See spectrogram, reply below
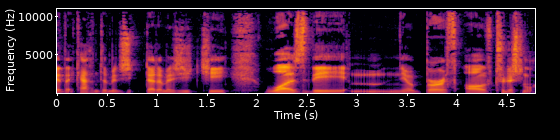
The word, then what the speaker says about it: Medici: De Medici.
